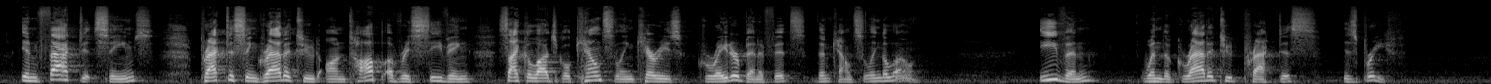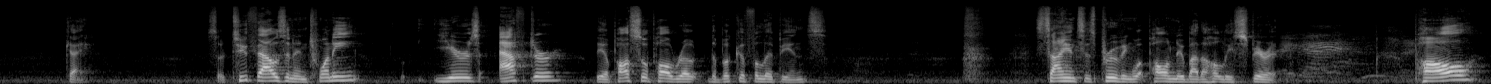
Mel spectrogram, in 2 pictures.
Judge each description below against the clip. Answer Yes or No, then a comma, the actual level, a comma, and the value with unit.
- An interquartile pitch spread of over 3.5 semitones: Yes, wide, 5.4 semitones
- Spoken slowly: Yes, slow, 100 wpm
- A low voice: No, medium, 150 Hz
